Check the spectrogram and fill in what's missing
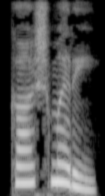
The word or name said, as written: ಘಸ್ಮರ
